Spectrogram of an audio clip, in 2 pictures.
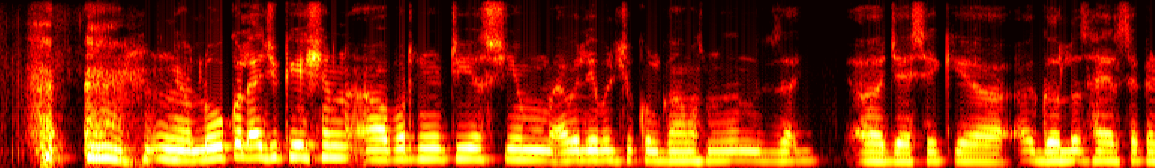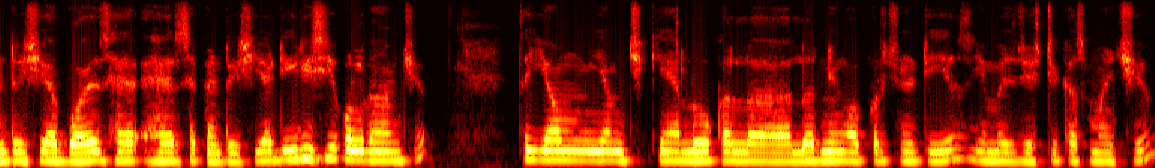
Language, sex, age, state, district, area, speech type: Kashmiri, male, 30-45, Jammu and Kashmir, Kulgam, rural, spontaneous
